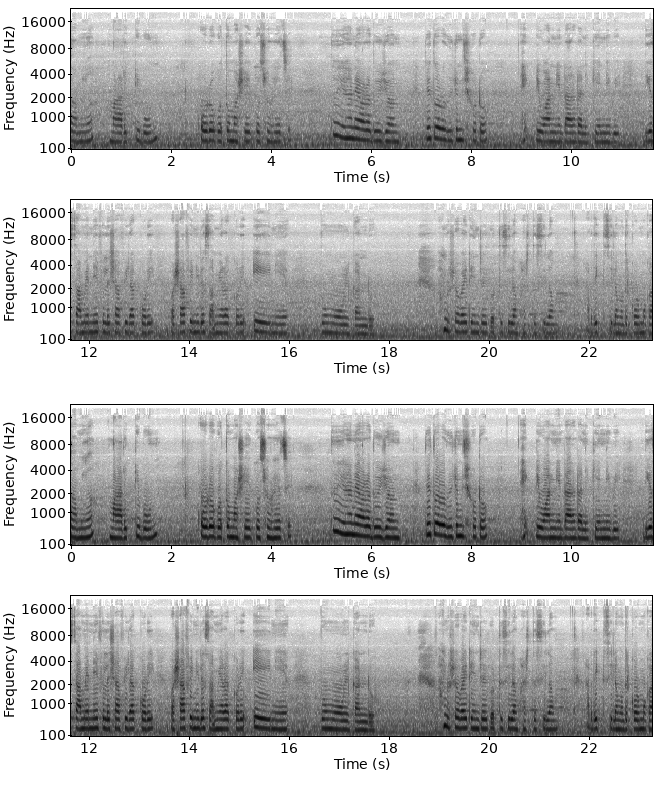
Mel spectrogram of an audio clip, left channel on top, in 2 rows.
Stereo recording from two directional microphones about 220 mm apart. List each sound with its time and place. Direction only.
0.0 s a sound: 35° right (ahead or behind)
2.6 s a woman's voice: 20° right (ahead or behind)
17.1 s a woman's voice: 20° right (ahead or behind)
19.0 s a woman's voice: 20° right (ahead or behind)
